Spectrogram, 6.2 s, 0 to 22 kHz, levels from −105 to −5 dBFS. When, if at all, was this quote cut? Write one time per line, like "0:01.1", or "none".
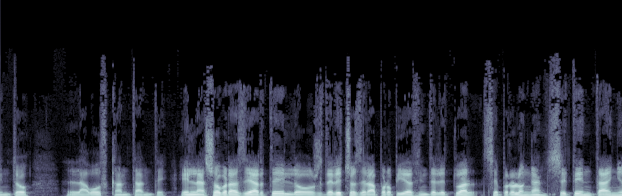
0:01.7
